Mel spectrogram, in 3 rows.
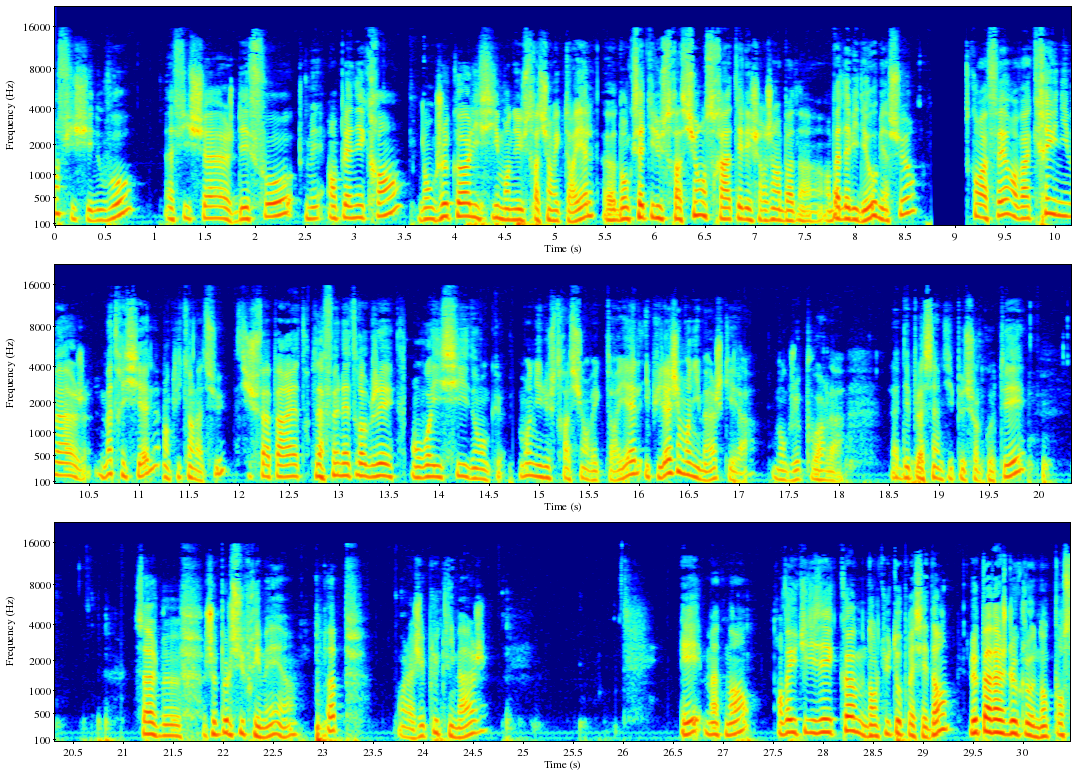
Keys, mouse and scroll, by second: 0.1 click, 0.6 click, 1.0 click, 2.5 click, 3.5 click, 4.7 ctrl+v, 11.5 click, 12.7 click, 13.6 click, 14.3 click, 15.7 click, 16.3 click, 17.0 click, 18.3-19.9 drag, 20.1-21.4 ctrl+drag, 22.9 Delete, 23.7 click, 24.1-25.0 ctrl+drag, 25.1 ctrl+click, 27.1-27.8 ctrl+drag.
